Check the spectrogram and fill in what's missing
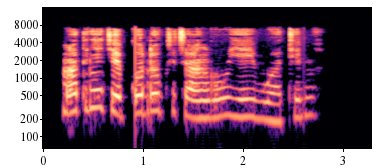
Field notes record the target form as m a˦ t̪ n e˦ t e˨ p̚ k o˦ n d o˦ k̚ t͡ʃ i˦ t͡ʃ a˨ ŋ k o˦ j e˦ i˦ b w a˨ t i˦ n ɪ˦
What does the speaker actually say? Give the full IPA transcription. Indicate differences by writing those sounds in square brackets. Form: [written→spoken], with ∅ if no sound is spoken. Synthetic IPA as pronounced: m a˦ t̪ [n→ɲ] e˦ [t→t͡ʃ] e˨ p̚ k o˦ n d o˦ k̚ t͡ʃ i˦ t͡ʃ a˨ ŋ [k→ɡ] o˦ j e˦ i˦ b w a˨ t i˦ n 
